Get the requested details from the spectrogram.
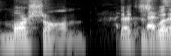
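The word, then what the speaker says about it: Marchand: It's spelled Marand M A R C H A N D but it's pronounced Marshon.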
